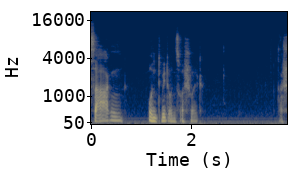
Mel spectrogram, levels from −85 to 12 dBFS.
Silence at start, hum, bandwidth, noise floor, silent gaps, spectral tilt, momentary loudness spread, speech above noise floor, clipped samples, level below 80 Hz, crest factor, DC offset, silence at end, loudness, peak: 0 s; none; 11 kHz; -51 dBFS; none; -6.5 dB/octave; 21 LU; 27 dB; under 0.1%; -50 dBFS; 22 dB; under 0.1%; 0 s; -26 LUFS; -4 dBFS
